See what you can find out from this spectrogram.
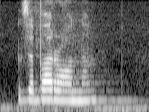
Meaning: ban, prohibition
- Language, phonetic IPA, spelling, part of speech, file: Belarusian, [zabaˈrona], забарона, noun, Be-забарона.ogg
